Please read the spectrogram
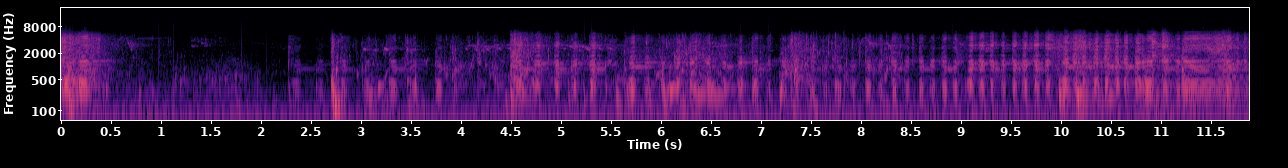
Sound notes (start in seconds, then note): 9.6 bike clanks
